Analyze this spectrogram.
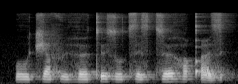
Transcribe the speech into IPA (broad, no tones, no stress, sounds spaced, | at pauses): o t͡ʃ a f ø ɦ œ tʼ ø z o t͡s ɛ z t͡s œ ɦ ɔ qʼ ɛ z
